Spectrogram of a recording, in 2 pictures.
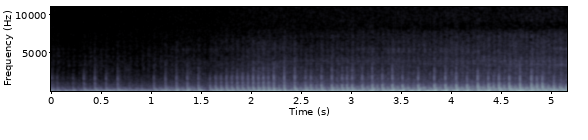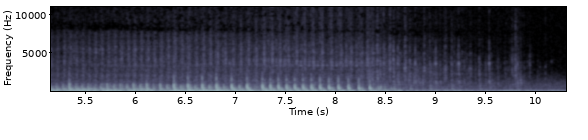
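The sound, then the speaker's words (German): A motorcycle engine in a radio drama runs with a rapid, rhythmic putter over a low drone. It holds steady for several seconds, then cuts out near the end and leaves only a faint hum. “stieg von seinem Motorrad und wunderte sich über die plötzliche Stille”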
